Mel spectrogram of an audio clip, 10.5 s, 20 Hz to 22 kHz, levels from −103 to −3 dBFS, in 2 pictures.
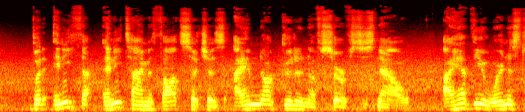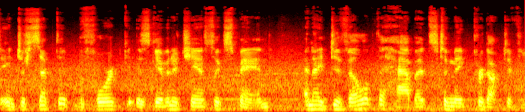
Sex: male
